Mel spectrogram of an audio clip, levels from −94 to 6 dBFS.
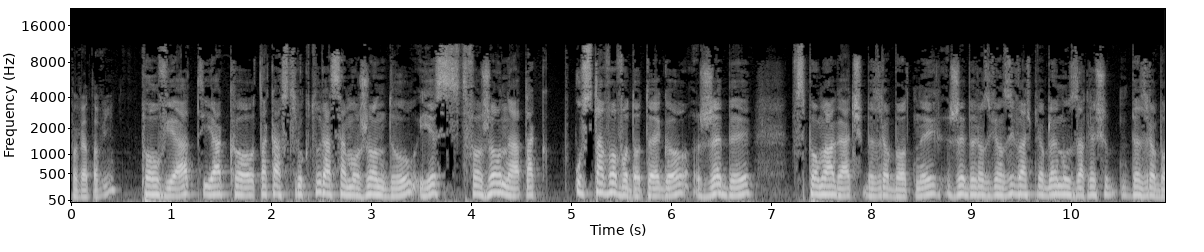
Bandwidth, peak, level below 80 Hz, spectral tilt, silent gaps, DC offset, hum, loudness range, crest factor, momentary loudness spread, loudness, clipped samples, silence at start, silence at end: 11.5 kHz; -2 dBFS; -40 dBFS; -6 dB/octave; none; under 0.1%; none; 1 LU; 14 dB; 6 LU; -17 LUFS; under 0.1%; 0 s; 0 s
